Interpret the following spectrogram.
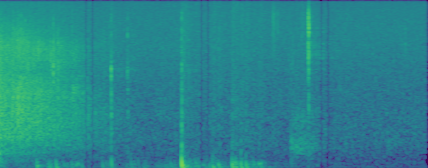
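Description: Audience applause dying away over the first second, then scattered soft knocks and rustles, with one sharper thump a little before the middle.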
